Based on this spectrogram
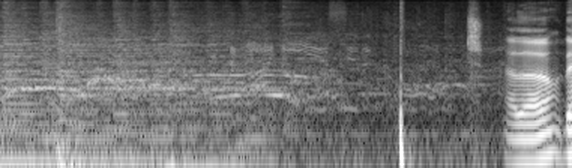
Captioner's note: cheering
